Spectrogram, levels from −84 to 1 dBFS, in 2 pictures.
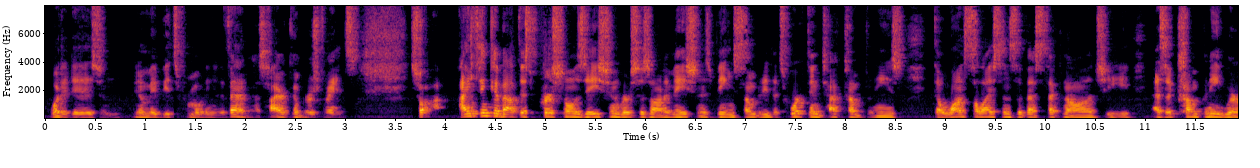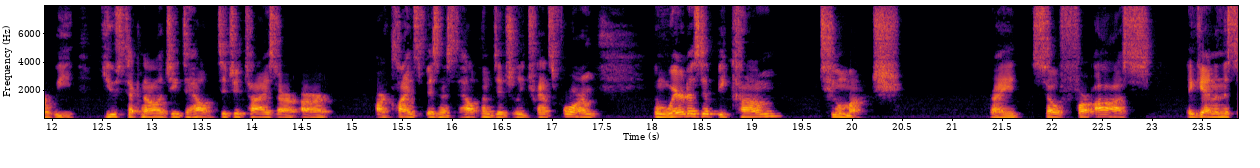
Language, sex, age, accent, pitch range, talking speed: English, male, 30-49, American, 110-135 Hz, 180 wpm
